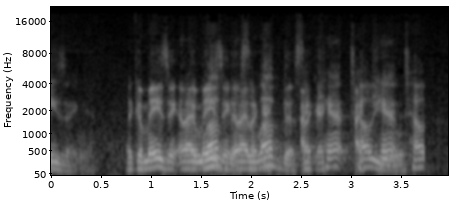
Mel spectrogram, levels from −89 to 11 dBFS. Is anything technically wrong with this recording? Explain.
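Yes, there are two faults.

From 0.53 to 0.75 s, the sender likely stopped transmitting during a pause (discontinuous transmission, as in Opus DTX), so the receiver filled 220 ms with synthetic comfort noise in place of the background. The real room noise, about 32 dB below the speech, turns into a flat, featureless hiss, about 1 dB different in level.

From 1.39 to 3.73 s, a doubled audio track runs: a second, full-band copy of the speech trails the original by about half a second at roughly equal loudness, likely from a slower capture path. It has no decay or room colour and starts and stops abruptly.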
